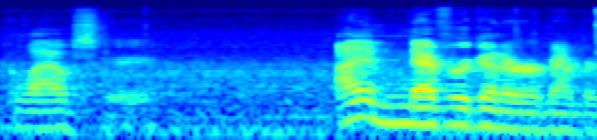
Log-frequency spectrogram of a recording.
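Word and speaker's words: Gloucester: channel England is weird block a spear is pronounced Glouster I am never gonna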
